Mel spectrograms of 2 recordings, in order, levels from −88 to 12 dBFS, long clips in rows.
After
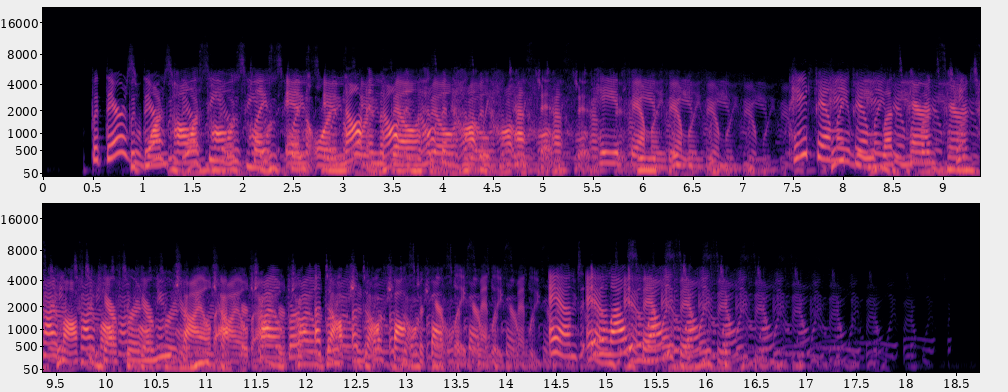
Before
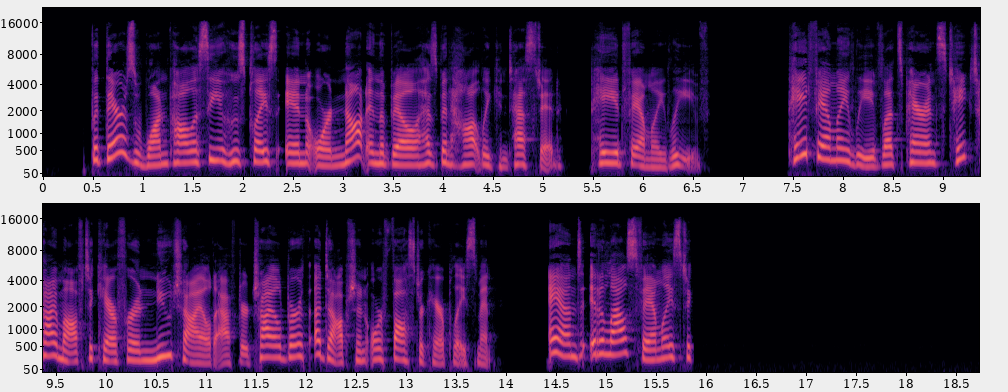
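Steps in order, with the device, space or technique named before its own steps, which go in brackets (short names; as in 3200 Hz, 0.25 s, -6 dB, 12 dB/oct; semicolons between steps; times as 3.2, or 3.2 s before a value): frequency-shifting delay pedal into a guitar cabinet (frequency-shifting echo 0.372 s, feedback 53%, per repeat -130 Hz, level -3 dB; speaker cabinet 85–3800 Hz, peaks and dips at 92 Hz +9 dB, 240 Hz -9 dB, 590 Hz -6 dB, 1000 Hz +8 dB, 1600 Hz -3 dB, 3000 Hz -9 dB)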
